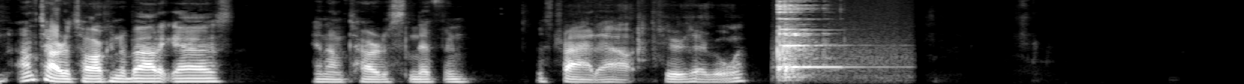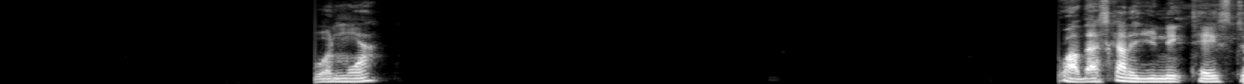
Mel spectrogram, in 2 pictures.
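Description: A middle-aged man talks with animation, close to the microphone.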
